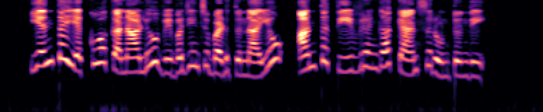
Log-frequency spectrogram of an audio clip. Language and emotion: Telugu, neutral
